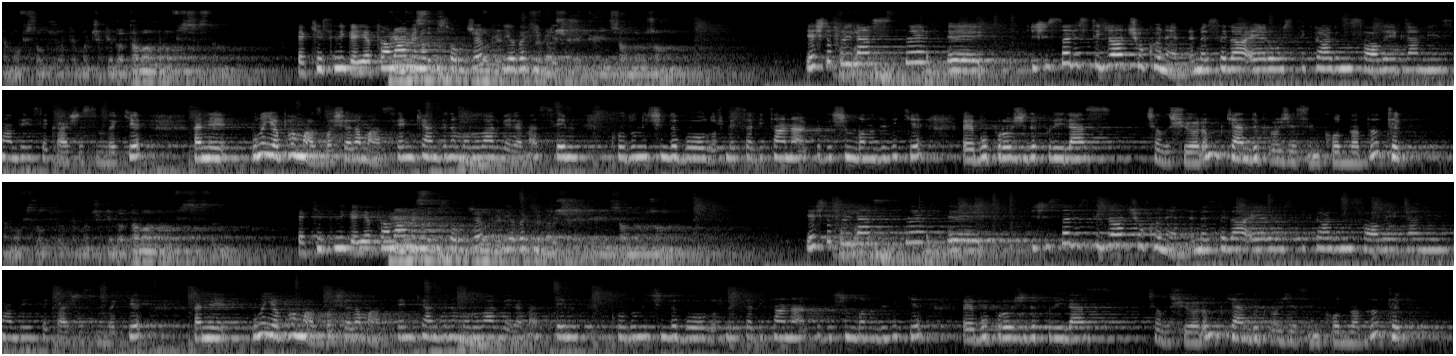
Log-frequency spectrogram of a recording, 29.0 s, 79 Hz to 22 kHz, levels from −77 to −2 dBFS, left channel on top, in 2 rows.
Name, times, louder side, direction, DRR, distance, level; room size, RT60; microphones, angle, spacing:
voice 1, 0.0-2.3 3.9-6.8 8.3-9.7 19.1-19.5, left 1 dB, 45° left, 2 dB, 1.5 m, -36 dB
voice 2, 3.0-5.6 8.0-8.8 9.0-9.8 10.3-25.6 26.0-28.6, left 4 dB, 80° left, 11 dB, 0.6 m, -31 dB
sound 1, 4.9-7.1 7.4-19.2 19.5-21.9 22.2-22.3, equal, 50° right, 4.2 m, -47 dB
22.5 x 9.1 x 6.8 m, 2.9 s
head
